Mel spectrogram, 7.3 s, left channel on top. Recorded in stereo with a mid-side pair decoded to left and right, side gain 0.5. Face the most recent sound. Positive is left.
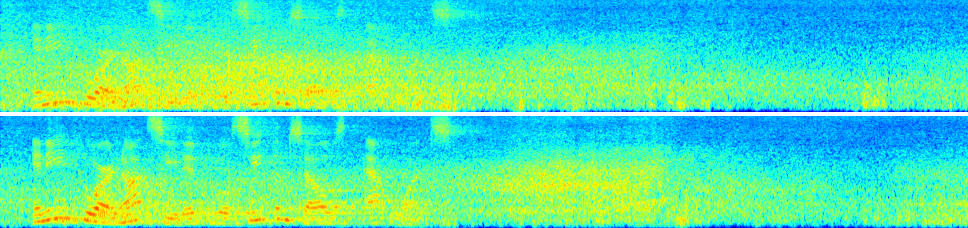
turn(degrees=-30)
